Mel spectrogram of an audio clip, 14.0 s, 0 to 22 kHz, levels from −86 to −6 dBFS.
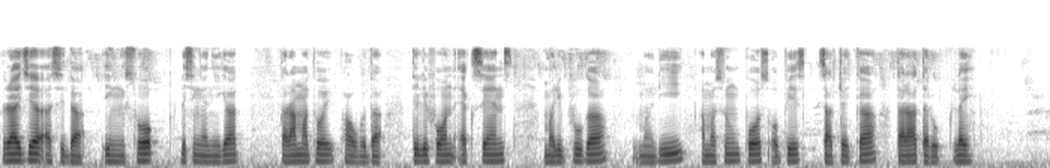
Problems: background sounds at intervals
